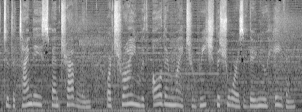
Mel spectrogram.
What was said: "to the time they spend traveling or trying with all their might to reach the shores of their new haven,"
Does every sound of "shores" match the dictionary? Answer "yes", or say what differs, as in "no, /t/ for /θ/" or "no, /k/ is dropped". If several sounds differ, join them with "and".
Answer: yes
